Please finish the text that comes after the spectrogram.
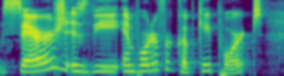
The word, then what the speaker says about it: Kopke: I'm mispronouncing it right cupcake cupcake in Portugal they say cup but in the states we just say cupcake okay uh yeah I'll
